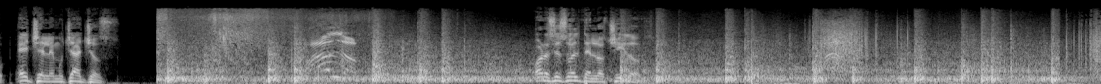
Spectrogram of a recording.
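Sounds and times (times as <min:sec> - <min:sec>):
speech: 0:00.0 - 0:01.2, 0:03.2 - 0:03.7, 0:05.4 - 0:06.8
shrill whistling fireworks rocket shrieking up: 0:01.6 - 0:04.0, 0:08.2 - 0:08.8
fireworks rockets going off in sharp loud bangs: 0:01.6 - 0:11.0.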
